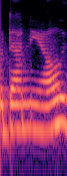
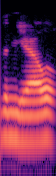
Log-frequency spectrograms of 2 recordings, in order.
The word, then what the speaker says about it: Daniele: So Danielle, do you want to say a few words? Yes, so my name is actually Daniele. It's pronounced like Bruce Lee, and I'm here because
